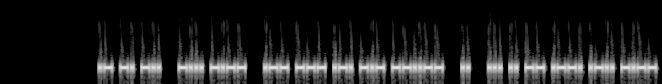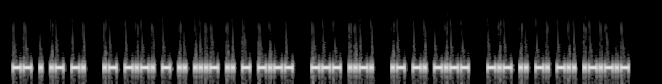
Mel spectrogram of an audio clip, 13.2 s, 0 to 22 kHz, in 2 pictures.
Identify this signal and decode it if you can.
Morse code, heard as a keyed tone, about 41 wpm, 700 Hz. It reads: AND BY WORK, I SIMPLY MEAN ACTIVITY OF ANY KIND.
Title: Sentences from Top 1000 Words - Review Part 4 - 45wpm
